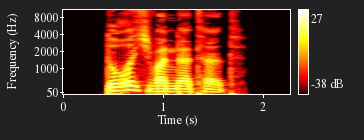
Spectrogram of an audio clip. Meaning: inflection of durchwandern: 1. second-person plural preterite 2. second-person plural subjunctive II
- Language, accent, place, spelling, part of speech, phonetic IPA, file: German, Germany, Berlin, durchwandertet, verb, [ˈdʊʁçˌvandɐtət], De-durchwandertet.ogg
